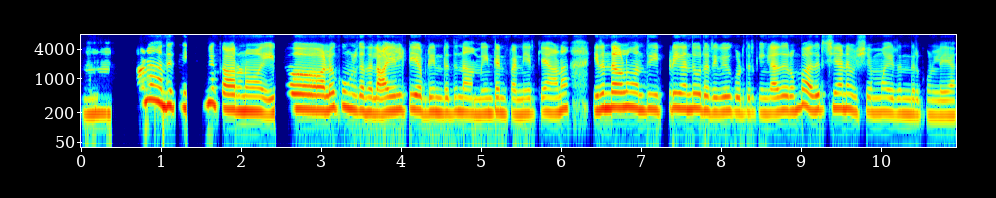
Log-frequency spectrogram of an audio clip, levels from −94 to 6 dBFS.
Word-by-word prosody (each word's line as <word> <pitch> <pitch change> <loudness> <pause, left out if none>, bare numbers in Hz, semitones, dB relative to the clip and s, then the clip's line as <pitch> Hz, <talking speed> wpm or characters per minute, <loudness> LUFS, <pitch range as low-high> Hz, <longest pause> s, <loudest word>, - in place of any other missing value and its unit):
அ. - - -23 0.7
ஆனா, 360 +3 +4
அதுக்கு 275 -2 +3 0.2
என்ன 320 +1 +2 0.2
காரணம்? 220 -2 +3 0.2
இவ்ளோ 245 +4 -1 0.3
அளவுக்கு 250 +4 +2
உங்களுக்கு 230 -3 0
அந்த 205 -1 -1
லாயால்டி 220 +4 +2
அப்டின்றது, 200 0 -3
நான் 195 -1 -3
மெயின்டெயின் 195 +1 -3
பண்ணியிருக்கேன். 195 +2 -4
ஆனா 230 +4 -1 0.4
இருந்தாலும் 260 +2 +4
வந்து 235 0 -2
இப்படி 250 +3 -3
வந்து 245 0 0
ஒரு 225 - -1
ரிவ்யூ 210 +1 -1
குடுத்துருக்கீங்களே? 200 0 -4
அது 220 - -1
ரொம்ப 240 +7 -2
அதிர்ச்சியான 245 +1 -1
விஷயமா 205 0 -7
இருந்திருக்கும் 190 -1 -8
இல்லையா? 180 0 -6
215 Hz, 155 wpm, -17 LUFS, 200-245 Hz, 0.7 s, ஆனா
